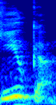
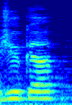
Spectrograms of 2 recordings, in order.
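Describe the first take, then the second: First: The name begins with a Y sound. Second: The name begins with a J sound. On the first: The speaker calls it right. "the Y sound" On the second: The speaker calls it wrong. "I've been saying it wrong the whole time"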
